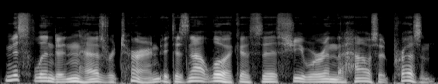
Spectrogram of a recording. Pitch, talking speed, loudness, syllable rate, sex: 125 Hz, 245 wpm, -17 LUFS, 5.5 syllables/s, male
